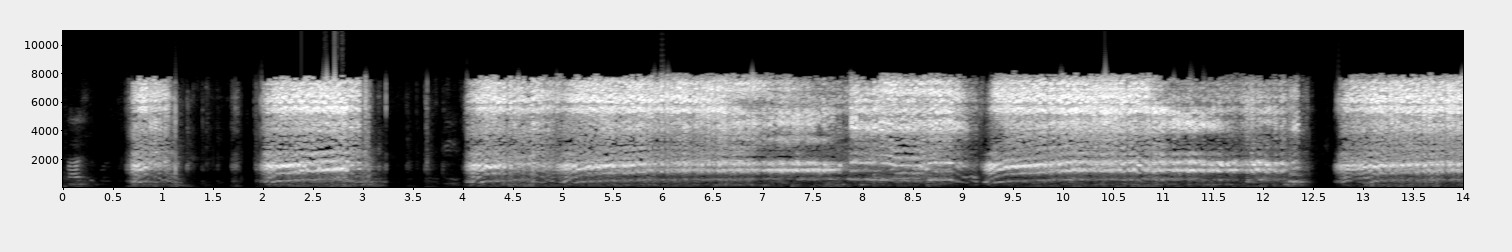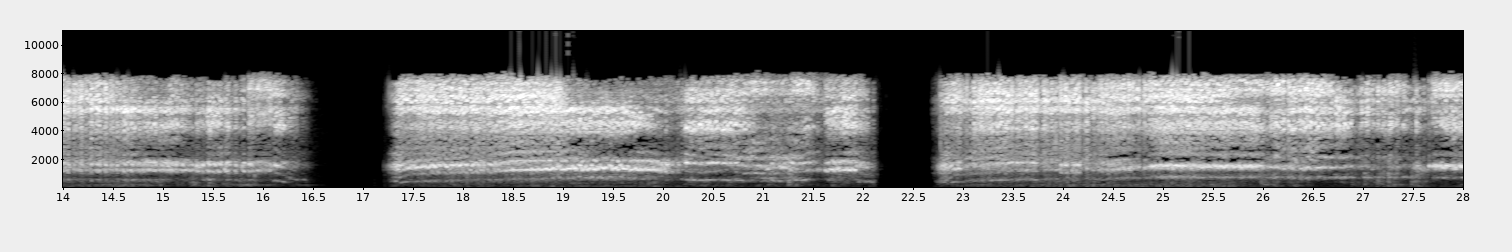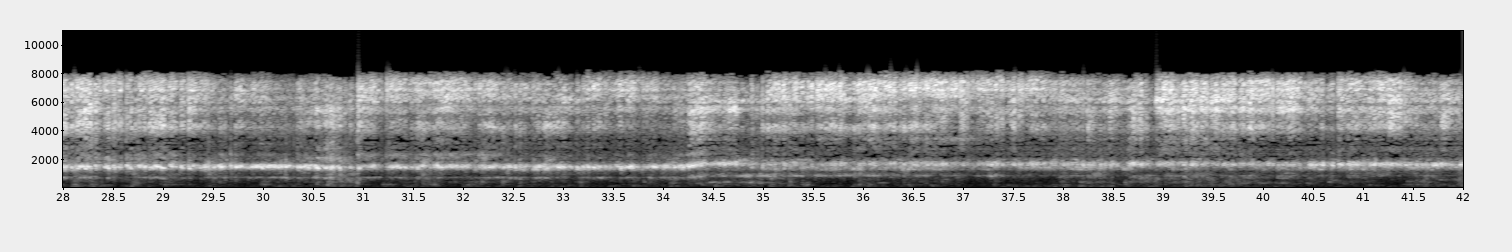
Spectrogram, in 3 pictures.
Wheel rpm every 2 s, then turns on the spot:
20, 60, 70, 160, 130, 150, 100, 160, 60, 140, 160, 80, 170, 200, 200, 200, 200, 210, 230, 230, 230.
2-4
